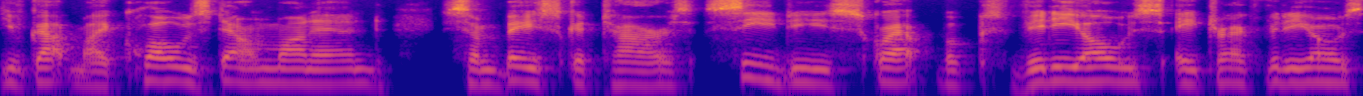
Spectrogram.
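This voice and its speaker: In an American accent, a woman with a very deep, low voice speaks in a monotone, flat way with hardly any pauses against a quiet background. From Detroit, Michigan, USA. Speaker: rock singer and bass guitarist. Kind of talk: interview answer.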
